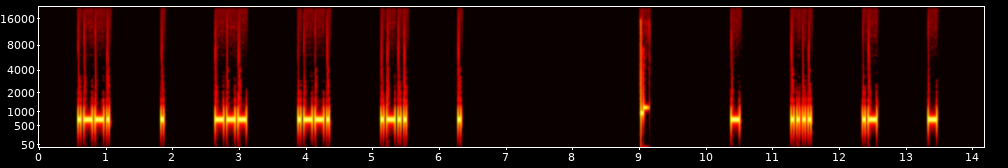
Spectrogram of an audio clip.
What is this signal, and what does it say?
Morse code, heard as a keyed tone, about 27 wpm, spaced as for 10 wpm, 700 Hz. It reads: PEOPLE THAT
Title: 6x Character Spacing - Top 200 Words - 28wpm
